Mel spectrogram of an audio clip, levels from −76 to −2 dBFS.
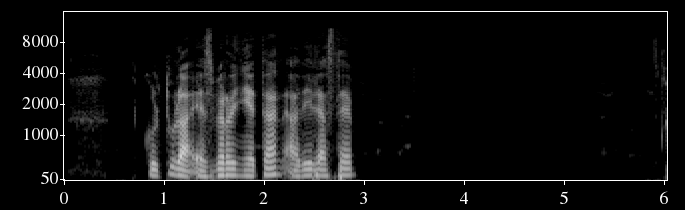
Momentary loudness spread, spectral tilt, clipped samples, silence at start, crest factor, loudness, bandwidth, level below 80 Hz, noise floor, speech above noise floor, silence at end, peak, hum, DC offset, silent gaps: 10 LU; -6 dB/octave; under 0.1%; 0.85 s; 24 dB; -25 LUFS; 11.5 kHz; -52 dBFS; -83 dBFS; 59 dB; 3.15 s; -4 dBFS; none; under 0.1%; none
